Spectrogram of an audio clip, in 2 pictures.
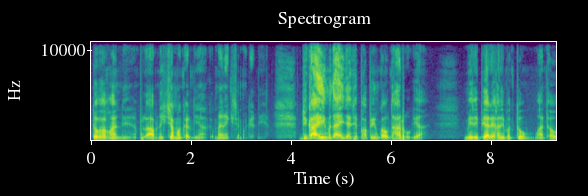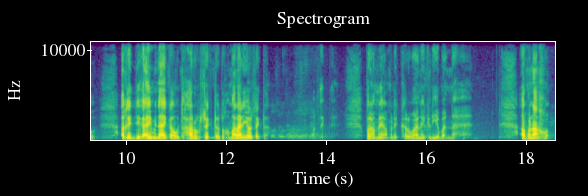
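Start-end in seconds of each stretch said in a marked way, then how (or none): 2.5-3.5 whispered, much lower and softer; hushed forgiveness. Acted. The Lord forgiving the sinners, soft whisper. 12.8-14.3 whispered answer. Acted. Answering his own question softly.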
